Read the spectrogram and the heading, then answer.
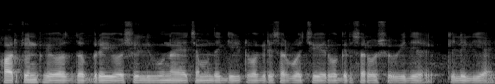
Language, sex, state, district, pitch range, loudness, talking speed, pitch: Marathi, male, Maharashtra, Gondia, 90-95 Hz, -23 LUFS, 170 wpm, 95 Hz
